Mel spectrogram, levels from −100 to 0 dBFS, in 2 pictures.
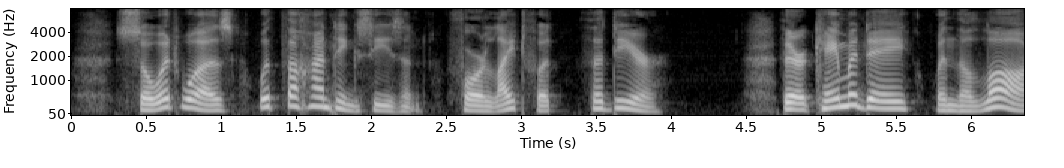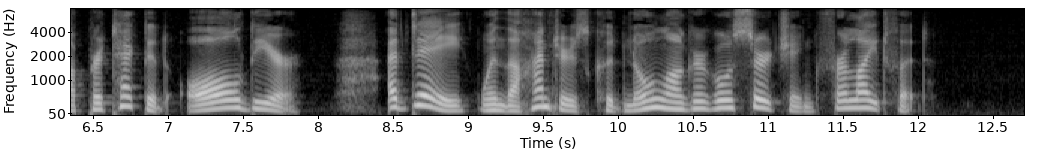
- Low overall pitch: No, high, 190 Hz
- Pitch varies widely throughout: Yes, wide, 6.7 semitones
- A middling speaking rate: Yes, average, 155 wpm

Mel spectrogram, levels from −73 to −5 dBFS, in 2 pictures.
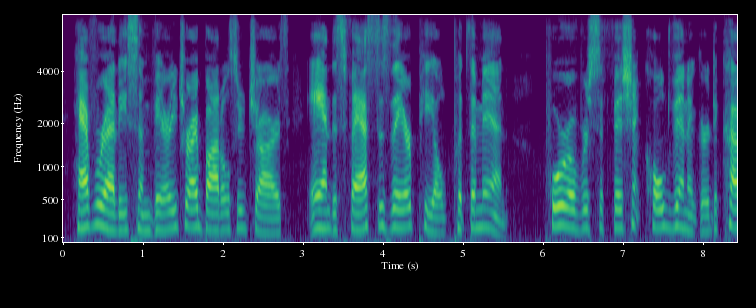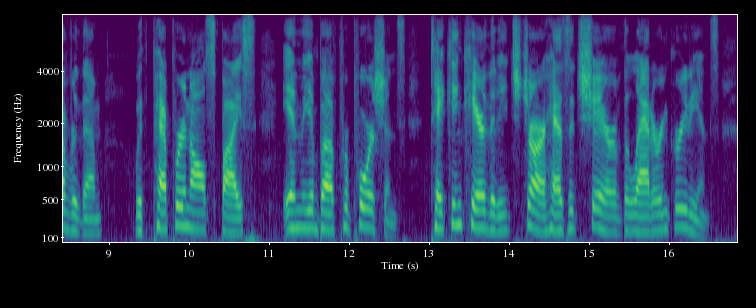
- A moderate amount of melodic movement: Yes, average, 3.1 semitones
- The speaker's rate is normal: Yes, average, 165 wpm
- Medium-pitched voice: Yes, medium, 175 Hz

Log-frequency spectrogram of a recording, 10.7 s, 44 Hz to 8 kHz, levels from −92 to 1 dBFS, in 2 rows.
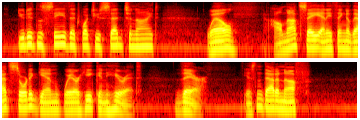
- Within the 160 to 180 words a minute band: No, average, 150 wpm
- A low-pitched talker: Yes, low, 115 Hz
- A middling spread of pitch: Yes, average, 4.6 semitones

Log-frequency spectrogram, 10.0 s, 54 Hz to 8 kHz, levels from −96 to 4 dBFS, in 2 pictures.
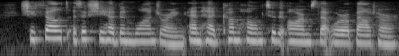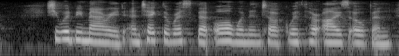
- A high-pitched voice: Yes, high, 200 Hz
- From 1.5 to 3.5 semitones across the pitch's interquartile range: Yes, average, 3.0 semitones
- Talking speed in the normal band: No, fast, 210 wpm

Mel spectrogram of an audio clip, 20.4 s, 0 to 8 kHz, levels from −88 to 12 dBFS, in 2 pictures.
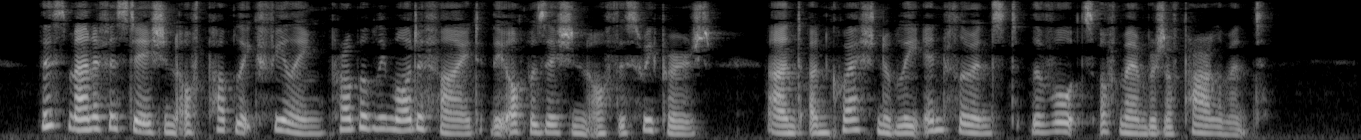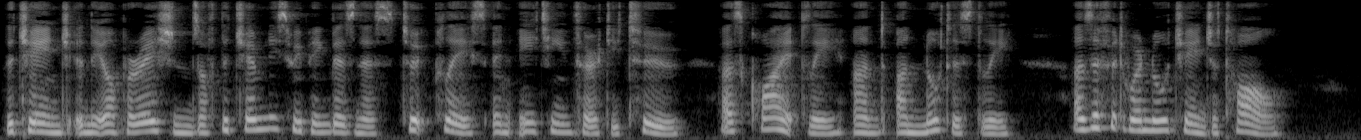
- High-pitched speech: No, medium, 175 Hz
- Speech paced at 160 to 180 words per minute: No, average, 140 wpm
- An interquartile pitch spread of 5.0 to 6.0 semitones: Yes, wide, 5.6 semitones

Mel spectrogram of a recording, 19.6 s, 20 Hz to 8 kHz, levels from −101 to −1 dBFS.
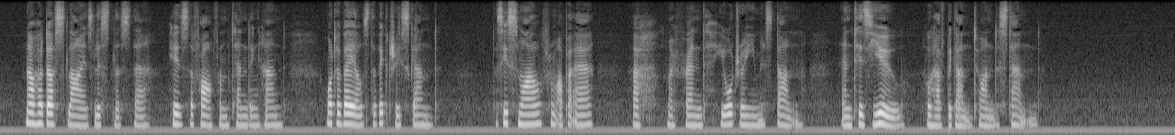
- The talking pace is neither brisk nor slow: No, slow, 115 wpm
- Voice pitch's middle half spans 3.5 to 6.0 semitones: No, narrow, 2.4 semitones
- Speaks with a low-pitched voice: No, medium, 165 Hz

